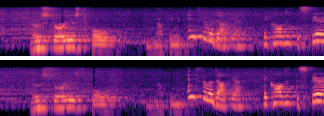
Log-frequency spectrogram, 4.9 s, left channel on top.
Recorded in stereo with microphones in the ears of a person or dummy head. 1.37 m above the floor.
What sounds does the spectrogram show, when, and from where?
0.4 s a man speaking: 25° left (ahead or behind), 1.3 m; by 2.7 s 70° left (ahead or behind), 1.2 m
2.8 s a woman speaking: 55° right (ahead or behind), 1.0 m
